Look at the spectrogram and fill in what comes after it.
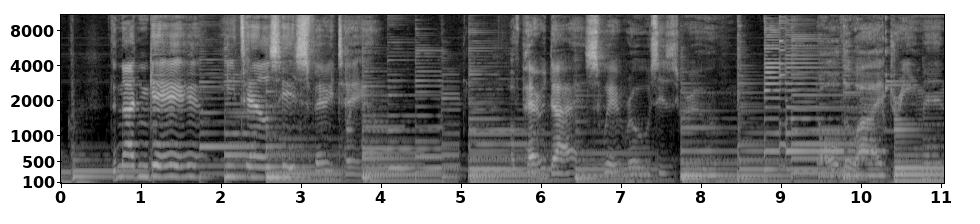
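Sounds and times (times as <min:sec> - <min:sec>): acoustic guitar chords: 0:00.0 - 0:11.0
man singing: 0:00.6 - 0:04.6, 0:05.6 - 0:08.5, 0:09.3 - 0:11.0.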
